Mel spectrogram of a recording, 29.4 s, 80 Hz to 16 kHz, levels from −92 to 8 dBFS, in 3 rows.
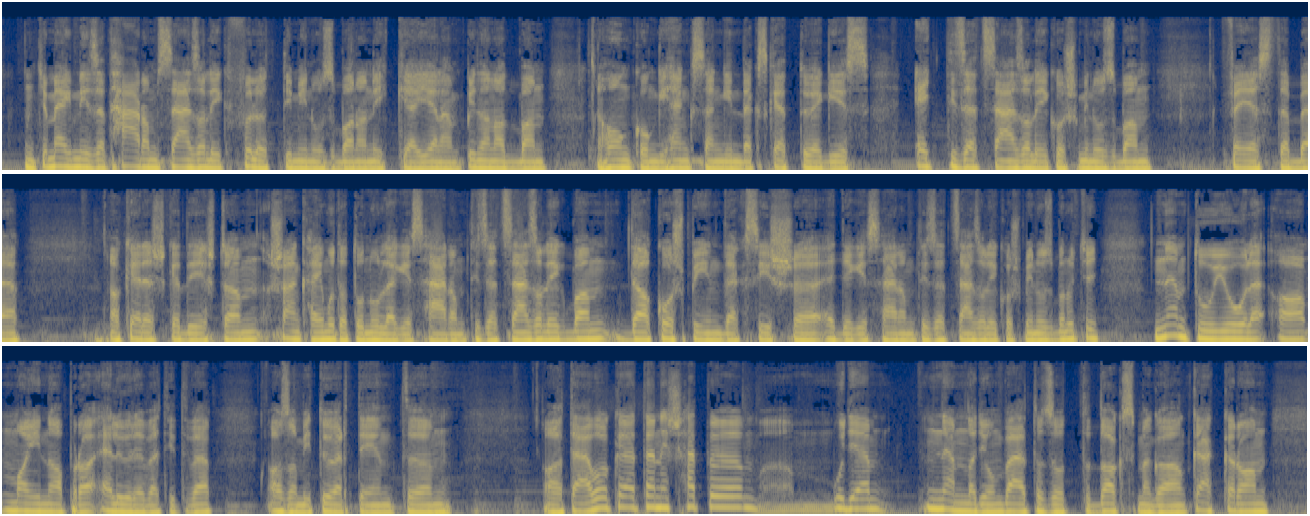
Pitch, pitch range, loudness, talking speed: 120 Hz, 110-130 Hz, -15 LUFS, 110 wpm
